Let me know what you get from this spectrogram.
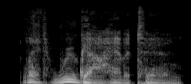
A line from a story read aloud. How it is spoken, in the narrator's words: Irem hissed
